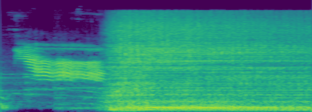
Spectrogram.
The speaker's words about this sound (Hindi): उसकी जोरदार दहाड़ जैसी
